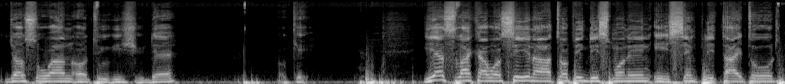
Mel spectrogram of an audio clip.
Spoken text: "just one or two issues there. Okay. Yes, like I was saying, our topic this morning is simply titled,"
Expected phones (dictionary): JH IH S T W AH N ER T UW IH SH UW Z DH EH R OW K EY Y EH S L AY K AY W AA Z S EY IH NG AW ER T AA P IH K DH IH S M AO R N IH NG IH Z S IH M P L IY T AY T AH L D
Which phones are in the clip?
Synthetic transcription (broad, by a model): JH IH S T W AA N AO T UW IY SH UW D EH OW K EY Y EH S L AY K AY W AA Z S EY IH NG AW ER T AA P IH K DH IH S M AO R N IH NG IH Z S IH M P L IY T AY T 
